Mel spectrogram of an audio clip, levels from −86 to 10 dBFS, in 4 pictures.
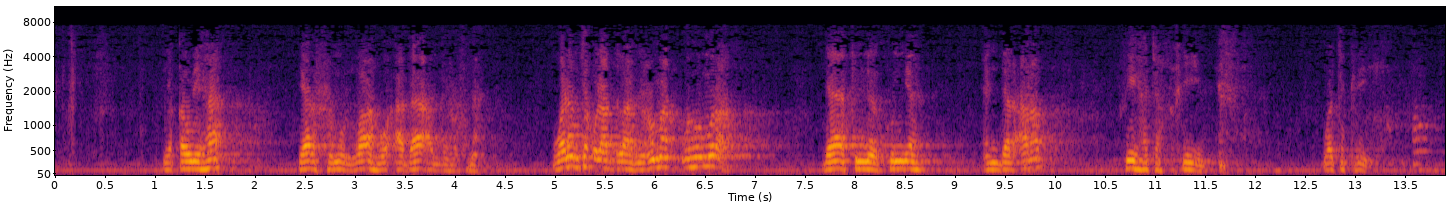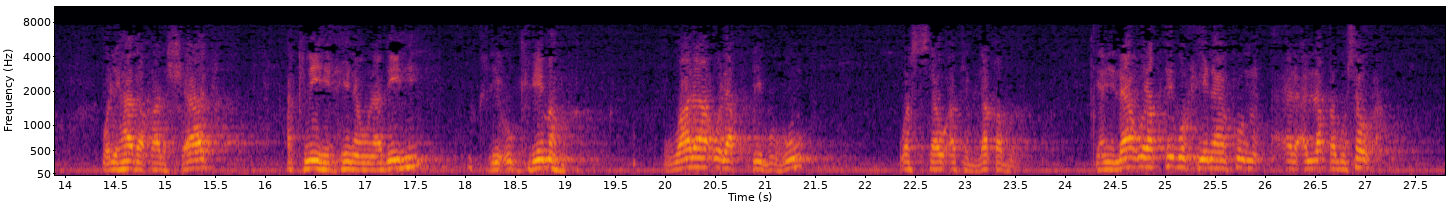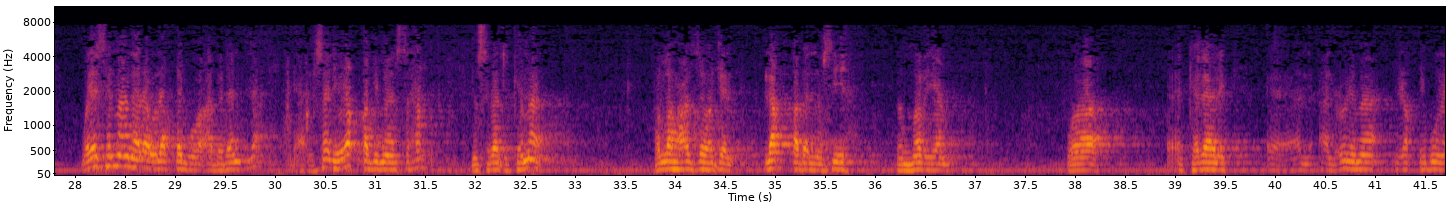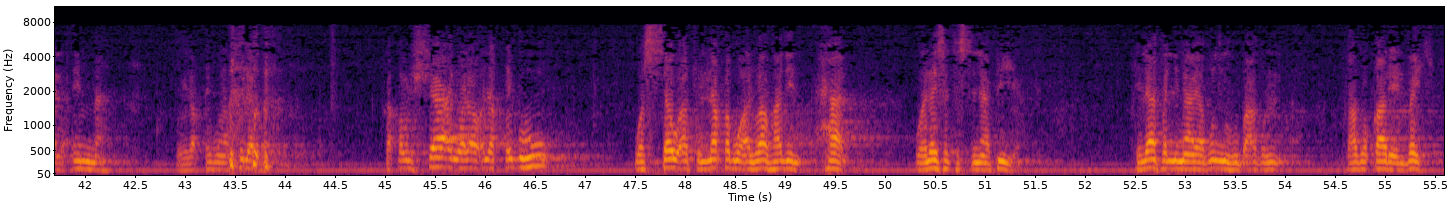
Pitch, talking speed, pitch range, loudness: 135 Hz, 90 wpm, 125-150 Hz, -19 LUFS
